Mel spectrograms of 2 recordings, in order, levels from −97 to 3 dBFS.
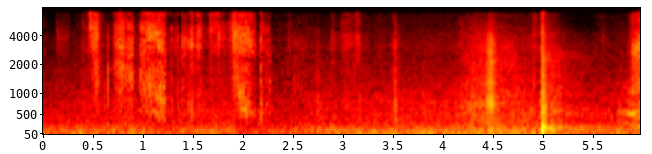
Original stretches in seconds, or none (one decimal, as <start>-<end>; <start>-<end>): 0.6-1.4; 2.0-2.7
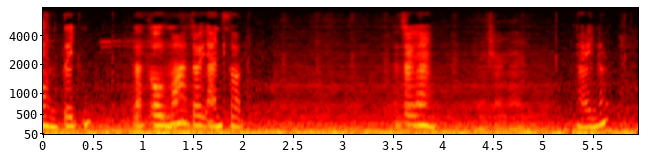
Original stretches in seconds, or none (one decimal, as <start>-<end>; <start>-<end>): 0.0-0.8; 1.5-2.3; 5.1-6.0

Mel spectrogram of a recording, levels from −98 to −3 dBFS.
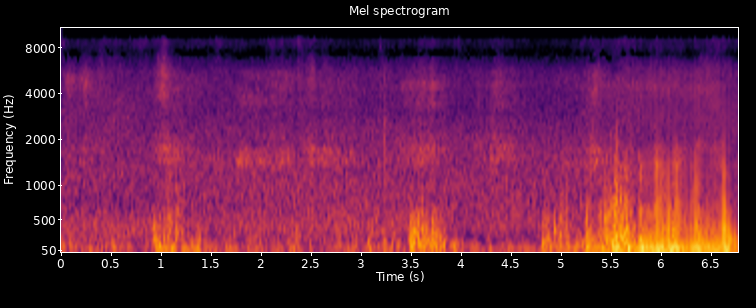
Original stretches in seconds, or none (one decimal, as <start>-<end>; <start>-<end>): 0.0-5.8

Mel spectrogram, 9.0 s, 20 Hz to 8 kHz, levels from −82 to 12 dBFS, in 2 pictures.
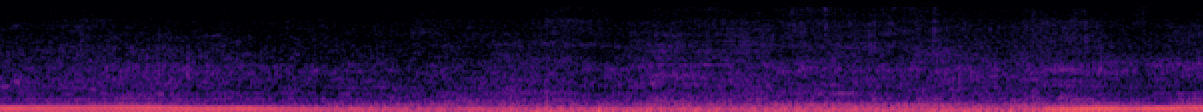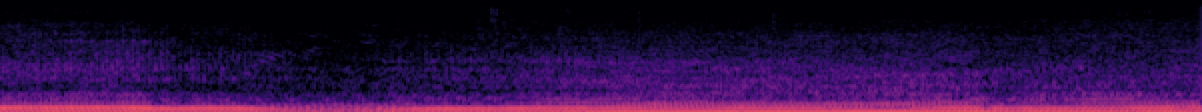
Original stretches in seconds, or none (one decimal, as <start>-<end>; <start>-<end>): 0.0-1.7; 2.9-3.4; 4.4-6.7; 7.3-9.0

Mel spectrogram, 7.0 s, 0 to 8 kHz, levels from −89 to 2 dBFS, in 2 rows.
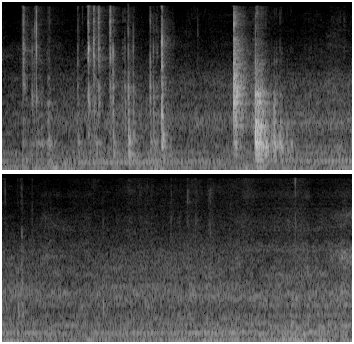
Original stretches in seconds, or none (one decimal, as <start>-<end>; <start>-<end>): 0.6-3.9; 4.4-5.9

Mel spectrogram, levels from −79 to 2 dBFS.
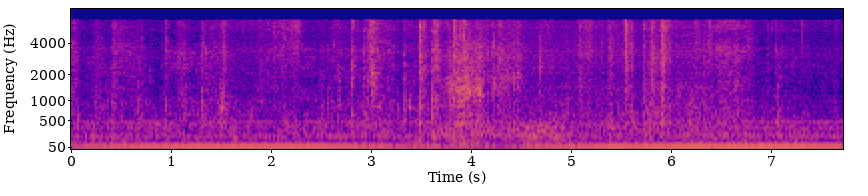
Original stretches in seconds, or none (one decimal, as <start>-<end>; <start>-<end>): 0.0-4.3; 6.4-7.7

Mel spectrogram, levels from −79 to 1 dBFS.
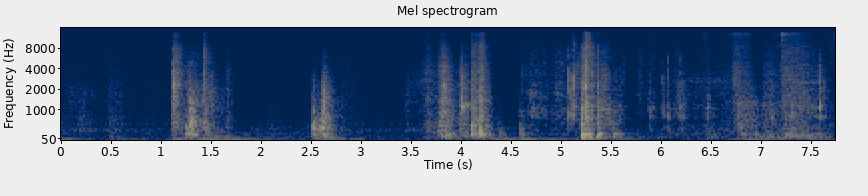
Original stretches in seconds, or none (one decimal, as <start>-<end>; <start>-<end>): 1.6-2.8; 4.3-6.6; 7.2-7.7

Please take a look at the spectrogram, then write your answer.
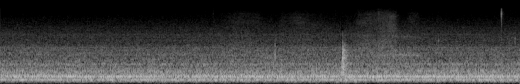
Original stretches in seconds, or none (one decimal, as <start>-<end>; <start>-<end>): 0.0-5.2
